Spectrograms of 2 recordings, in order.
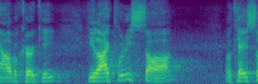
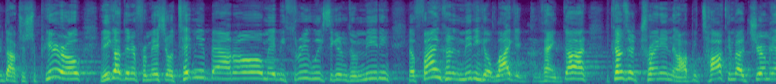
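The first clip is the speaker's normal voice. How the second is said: louder, higher, hammed-up excited retelling; mock eureka; 4 semitones higher, 5 dB louder than usual. Mocking the idea that he planned it all, hammed-up and excited. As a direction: play it as if it were all a brilliant plan.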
